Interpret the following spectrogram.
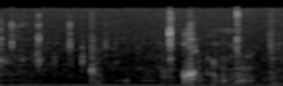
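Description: Handling noise from a handheld camera being moved around: a few faint, scattered clicks and taps.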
